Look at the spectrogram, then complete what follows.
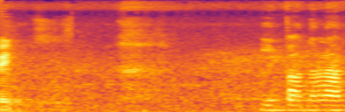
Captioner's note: sigh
